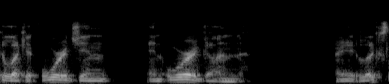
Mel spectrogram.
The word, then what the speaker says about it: Oregon: look at origin and Oregon it looks like it should say Oregon but the state of Oregon is pronounced as if the word gun is at the end so there's so they're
